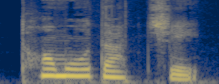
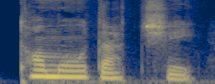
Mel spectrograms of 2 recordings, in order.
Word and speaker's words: tomodachi: The word for friend in Japanese is tomodachi, tomodachi. Maybe you've got a friend called Tom, who made an odd achievement, tomodachi.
